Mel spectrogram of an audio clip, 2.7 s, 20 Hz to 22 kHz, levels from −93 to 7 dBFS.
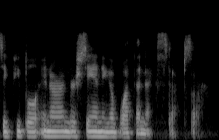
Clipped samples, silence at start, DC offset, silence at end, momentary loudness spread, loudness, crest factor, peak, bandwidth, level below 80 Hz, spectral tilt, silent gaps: under 0.1%; 0 s; under 0.1%; 0.3 s; 18 LU; -35 LUFS; 14 dB; -22 dBFS; 8.4 kHz; -82 dBFS; -6.5 dB/octave; none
